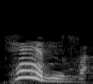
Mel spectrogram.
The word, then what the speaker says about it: Thames: Thames，就是 I Thames River，不过呢反正都约定俗成了。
